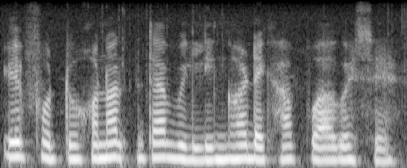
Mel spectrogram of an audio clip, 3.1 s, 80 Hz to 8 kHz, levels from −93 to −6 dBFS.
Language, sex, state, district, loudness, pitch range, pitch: Assamese, female, Assam, Sonitpur, -15 LUFS, 180-205 Hz, 190 Hz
